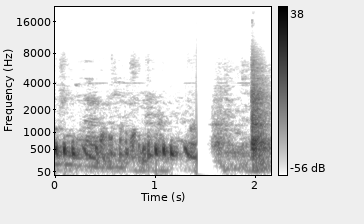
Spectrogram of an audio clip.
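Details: Pigeons at the Mirpur 1 pigeon market in Bangladesh: rapid, low, throaty cooing pulses repeated several times a second, then a brief break and a sudden burst of rustling noise near the end.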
